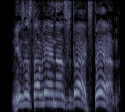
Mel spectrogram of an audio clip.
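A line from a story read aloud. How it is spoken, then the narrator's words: Yelling from afar. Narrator (Russian): заорал с кормы Эйнар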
